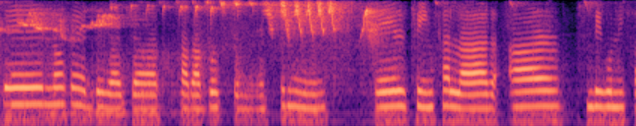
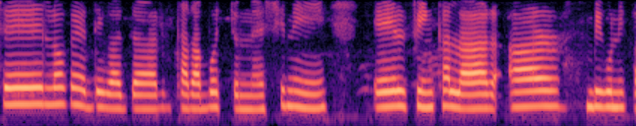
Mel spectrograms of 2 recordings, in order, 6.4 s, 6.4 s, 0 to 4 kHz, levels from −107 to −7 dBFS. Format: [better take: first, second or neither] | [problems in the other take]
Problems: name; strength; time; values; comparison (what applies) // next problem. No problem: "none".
second | noise reduction (neural mask model RNNoise)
